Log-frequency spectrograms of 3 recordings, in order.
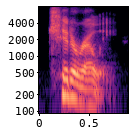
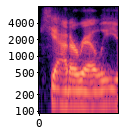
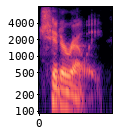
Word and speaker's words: Ciattarelli: to say his name, it is Jack Ciattarelli. Not Chiatarelli or Cheatarelli. He talks about his Italian upbringing a lot, and that is reflected in his name. I'm a little more understanding of people who don't know how to instinctively pronounce this one, but Ciattarelli. That's 2 T's, 1 R, and 2 L's.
